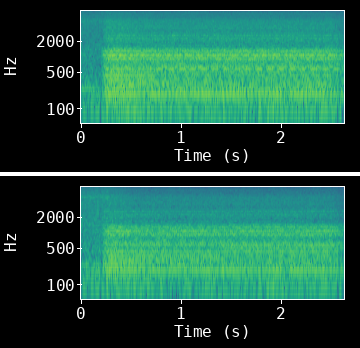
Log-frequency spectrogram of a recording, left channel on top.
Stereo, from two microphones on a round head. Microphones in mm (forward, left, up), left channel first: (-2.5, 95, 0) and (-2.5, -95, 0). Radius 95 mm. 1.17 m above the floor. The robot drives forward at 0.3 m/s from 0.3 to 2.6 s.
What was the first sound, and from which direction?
Only background noise.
